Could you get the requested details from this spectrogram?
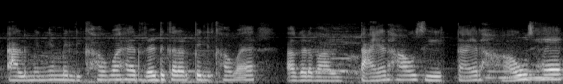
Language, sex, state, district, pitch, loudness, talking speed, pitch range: Hindi, female, Bihar, Katihar, 200 Hz, -18 LUFS, 215 wpm, 185-210 Hz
